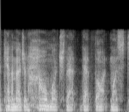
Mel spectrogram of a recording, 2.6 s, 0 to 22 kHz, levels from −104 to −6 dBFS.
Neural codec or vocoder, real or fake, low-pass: vocoder, 24 kHz, 100 mel bands, Vocos; fake; 7.2 kHz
